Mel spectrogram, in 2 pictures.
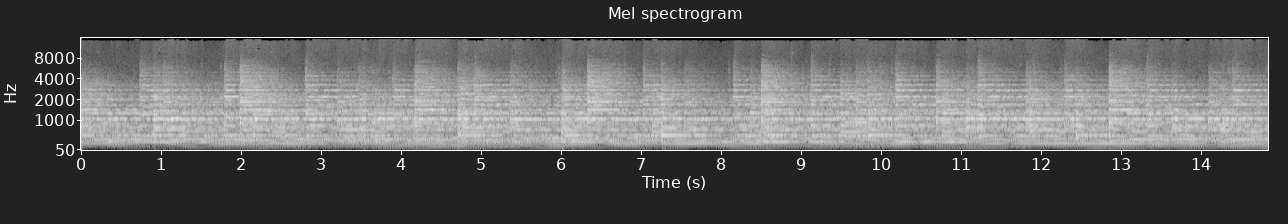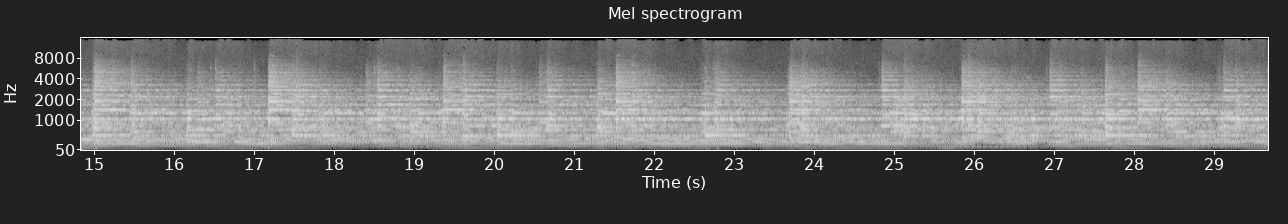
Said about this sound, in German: Es ist 12 Uhr. Sie hören die Glocken der Stadtpfarrkirche St. Hippolyt in Zell am See im Land Salzburg.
